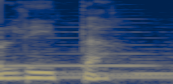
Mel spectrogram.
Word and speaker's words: Litha: por la tradición como Lita pronunciado lit a significa fuego es la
